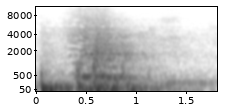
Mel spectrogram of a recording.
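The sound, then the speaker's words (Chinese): A door is pushed open slowly and cautiously on a stage for Chinese opera or folk performance. A dull thump opens into a loud, wavering hinge creak that bends in pitch before fading away. “小心翼翼地推开门走进房间”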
